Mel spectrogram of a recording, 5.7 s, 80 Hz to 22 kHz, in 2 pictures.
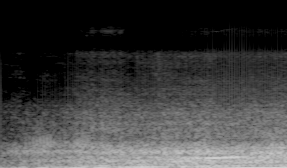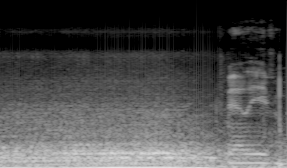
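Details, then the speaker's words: Isuzu Rodeo/Amigo 3.0 TDI 4JH1-TC at wide open throttle: low flat drone barely climbing, slow to respond, barely reaching 3 thousand rpm; loss of power from oil-contaminated mass air flow sensor, replaced with new one. "appears as normal, but very slow to respond, so I'll go wide open throttle."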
